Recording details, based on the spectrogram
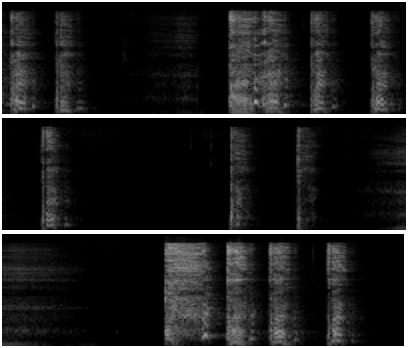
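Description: Repeated bursts of short, dry coughs in three clusters, about fifteen coughs in all, with a soft breath between clusters.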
